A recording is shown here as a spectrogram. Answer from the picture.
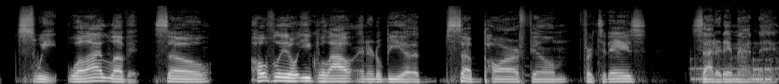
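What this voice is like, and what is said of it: Sick, under-the-weather voice. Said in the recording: “I am sick. I'm under the weather, if you can't tell from my voice.”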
